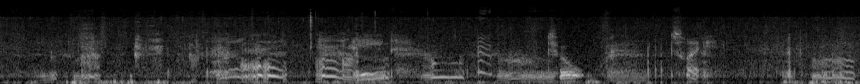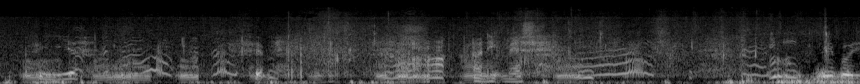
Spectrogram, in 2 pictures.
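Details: Playful Cairn Terrier puppies, six and seven weeks old from Lida's and Holly's litters, romping outdoors in a field in sunshine; many short squeaky yips and wavering whines across the clip, with wind and low background noise.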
